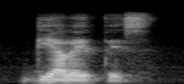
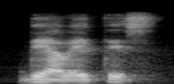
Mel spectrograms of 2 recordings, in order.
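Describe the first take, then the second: First: Said in the usual way. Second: "Diabetes" dicho "deabetes", con e en vez de i; wrong pronunciation. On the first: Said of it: "Lo correcto es diabetes". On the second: Shown as a demonstration. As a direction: say "Diabetes" as "de-abetes", the first i opened to e. ("Diabetes" pronunciado mal, como "deabetes")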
